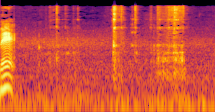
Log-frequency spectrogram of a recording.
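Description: A sharp light clink a little over a second in, then a short dry scraping rustle of small hard pieces being handled.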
